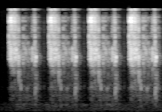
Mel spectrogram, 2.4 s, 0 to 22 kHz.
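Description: Four short scratchy, hissing strokes about 0.6 s apart: a cartoon sound effect while the puzzle picture is wiped and redrawn.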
